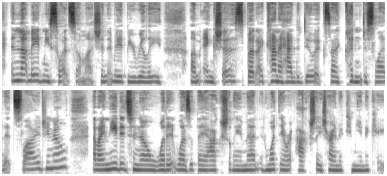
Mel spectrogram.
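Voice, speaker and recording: In a very clean recording with a silent background and a dry, close sound free of echo, a woman with an American accent talks at a fairly quick pace and fairly high pitch, somewhat breathy, with fairly even intonation. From California. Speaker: author and journalist. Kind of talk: podcast interview.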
